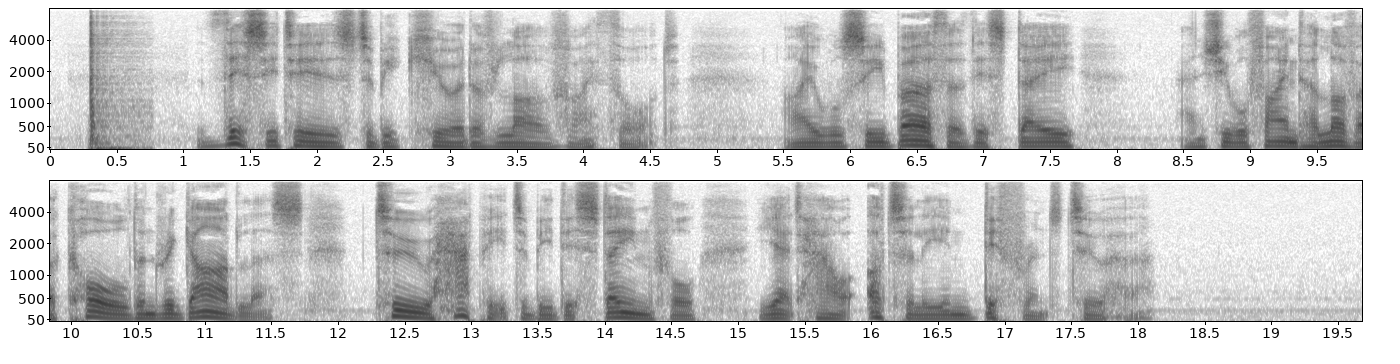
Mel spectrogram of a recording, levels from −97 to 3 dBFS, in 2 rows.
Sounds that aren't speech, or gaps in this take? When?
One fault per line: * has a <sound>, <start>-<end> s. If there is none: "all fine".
* has a thud, 0.3-0.8 s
